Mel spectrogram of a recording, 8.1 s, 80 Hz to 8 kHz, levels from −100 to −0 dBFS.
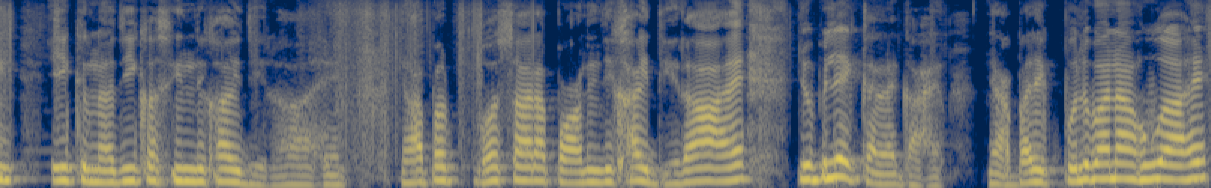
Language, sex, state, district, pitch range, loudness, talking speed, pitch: Hindi, male, Chhattisgarh, Balrampur, 170-210 Hz, -23 LUFS, 215 wpm, 195 Hz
